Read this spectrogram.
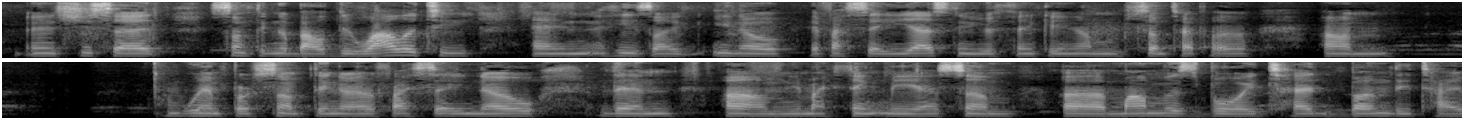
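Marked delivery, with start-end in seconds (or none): none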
